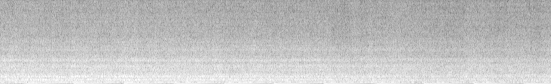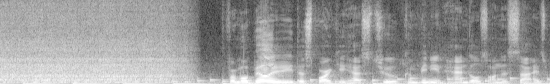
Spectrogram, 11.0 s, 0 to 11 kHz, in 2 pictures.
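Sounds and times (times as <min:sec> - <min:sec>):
spark machine rushing hiss: 0:00.0 - 0:07.5
background music with bass beat: 0:00.0 - 0:11.0.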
